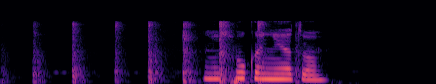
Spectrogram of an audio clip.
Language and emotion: Russian, sad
